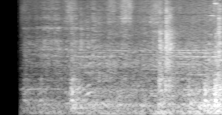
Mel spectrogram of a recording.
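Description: Silence at a cut, then the running noise of a moving passenger train, heard from an open coach door, fades in and grows louder.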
